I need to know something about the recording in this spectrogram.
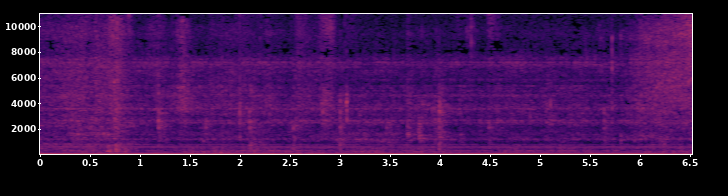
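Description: Steady low hum of a quiet kitchen, with a few faint small clicks and taps scattered through it.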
